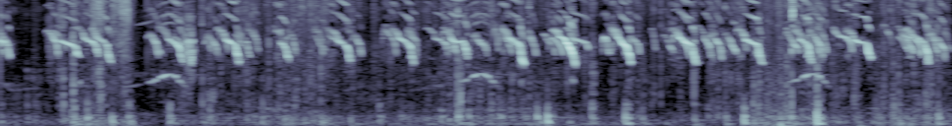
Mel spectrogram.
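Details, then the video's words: Desi (native) chickens, baby chicks eating rice, peeping constantly in high, short descending cheeps that overlap from several birds, with occasional lower rising notes and faint pecking clicks beneath. "Tot Murgi Chicks Chirping Sounds"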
